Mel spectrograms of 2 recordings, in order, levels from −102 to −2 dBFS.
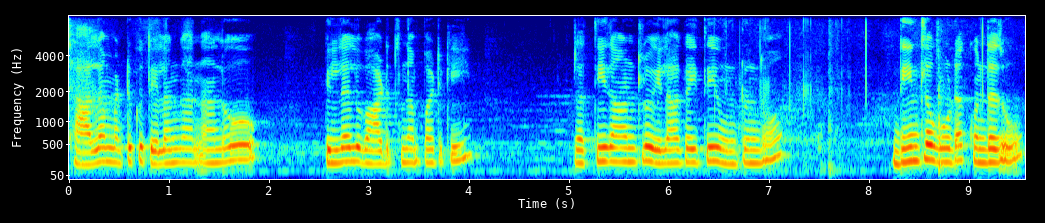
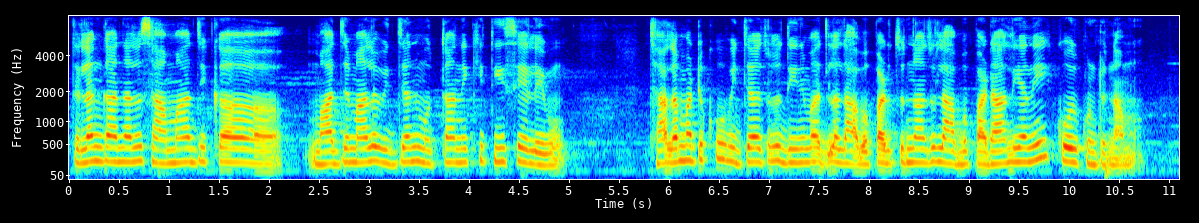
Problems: background sounds at intervals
